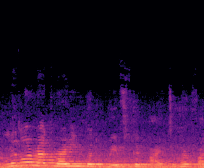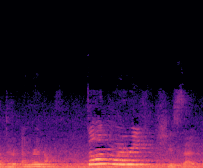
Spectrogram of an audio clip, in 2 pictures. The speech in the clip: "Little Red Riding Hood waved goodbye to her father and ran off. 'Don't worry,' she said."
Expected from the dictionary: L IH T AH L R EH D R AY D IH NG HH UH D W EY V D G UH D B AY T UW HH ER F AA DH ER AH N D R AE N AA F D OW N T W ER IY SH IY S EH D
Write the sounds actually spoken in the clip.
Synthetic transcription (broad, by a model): L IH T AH L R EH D R AY D IH NG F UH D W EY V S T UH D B AY T UW HH ER F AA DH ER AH N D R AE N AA P D OW N T W ER IY SH IY S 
